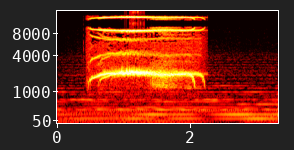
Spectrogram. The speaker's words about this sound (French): Les parents entendirent alors un hurlement terrible.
